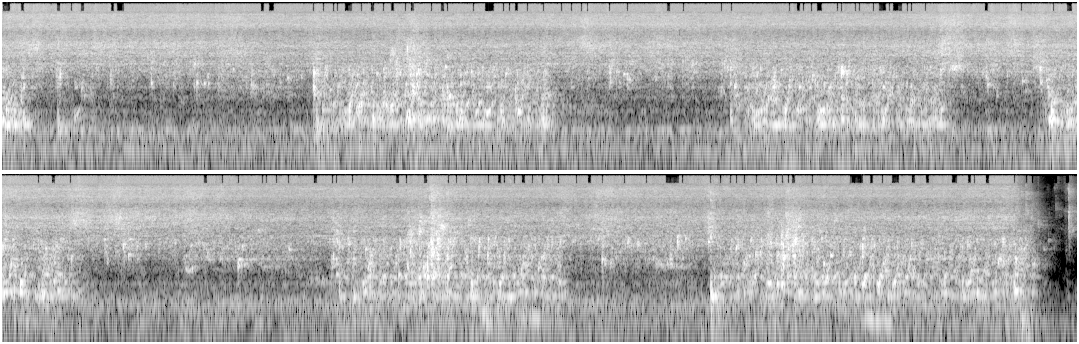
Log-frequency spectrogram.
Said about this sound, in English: All right, I'm gonna rinse the face.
